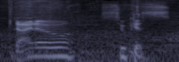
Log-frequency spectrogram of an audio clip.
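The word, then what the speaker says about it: Deinosuchus: It's pronounced dino sucus crocodile.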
